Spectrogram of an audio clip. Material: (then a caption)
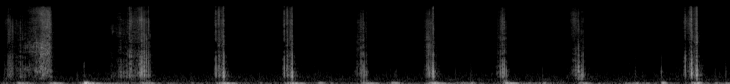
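Foam. Flat fingers repeatedly press into and lift off the sticky surface of a thick, solid, sticky foam squishy toast. Each lift makes a short, bright, crackly peeling sound. Between peels there is a quiet, low background rumble.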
